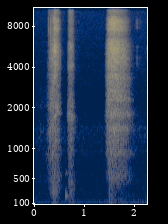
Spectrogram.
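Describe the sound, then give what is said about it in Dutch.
Someone yawns: two short, breathy intakes of air followed by a longer, airy exhale, fairly loud against a quiet background with no talking. “Gaap.”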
